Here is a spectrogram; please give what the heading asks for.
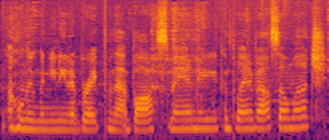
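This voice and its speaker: A woman's voice: medium pitch, level tone, quick pace, dark tone, lightly acted. A woman playing a perky, teasing teenage waitress who is familiar with her customers, in an audio drama. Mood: teasing, friendly.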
